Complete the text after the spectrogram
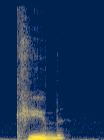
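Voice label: "cube", French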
